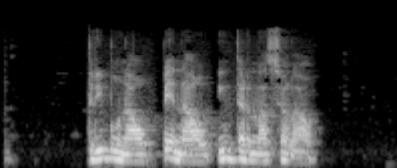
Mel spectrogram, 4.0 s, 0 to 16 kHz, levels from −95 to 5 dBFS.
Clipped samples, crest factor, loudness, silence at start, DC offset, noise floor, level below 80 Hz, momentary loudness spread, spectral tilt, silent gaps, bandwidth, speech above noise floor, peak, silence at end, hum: under 0.1%; 14 dB; -15 LUFS; 0.9 s; under 0.1%; -75 dBFS; -52 dBFS; 5 LU; -7.5 dB/octave; none; 9 kHz; 61 dB; -2 dBFS; 0.8 s; none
